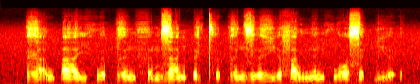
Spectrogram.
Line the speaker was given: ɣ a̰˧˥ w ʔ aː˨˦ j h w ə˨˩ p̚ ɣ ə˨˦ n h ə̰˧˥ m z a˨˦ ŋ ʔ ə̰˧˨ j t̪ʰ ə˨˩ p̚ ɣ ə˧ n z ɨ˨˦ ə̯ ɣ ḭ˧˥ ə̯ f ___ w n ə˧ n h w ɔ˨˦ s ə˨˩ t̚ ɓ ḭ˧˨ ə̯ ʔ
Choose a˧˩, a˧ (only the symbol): a˧˩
